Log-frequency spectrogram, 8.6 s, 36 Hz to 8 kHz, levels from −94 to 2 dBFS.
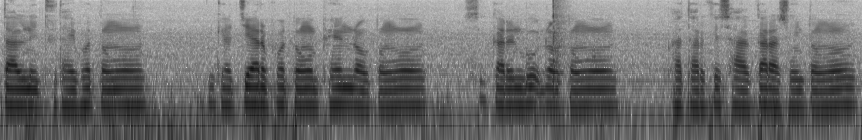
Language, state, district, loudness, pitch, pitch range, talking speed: Kokborok, Tripura, West Tripura, -16 LUFS, 130 Hz, 125-130 Hz, 155 wpm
